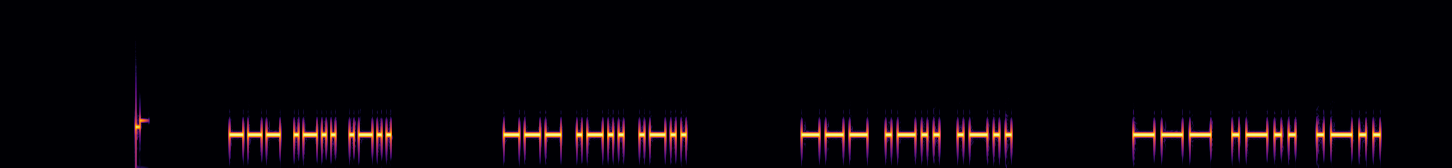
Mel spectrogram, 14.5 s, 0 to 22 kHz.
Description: Morse code, heard as a keyed tone, about 23 wpm, 700 Hz. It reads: OLL OLL OLL OLL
